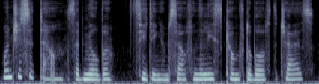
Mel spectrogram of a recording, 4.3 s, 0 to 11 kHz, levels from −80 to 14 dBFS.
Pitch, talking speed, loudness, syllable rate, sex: 205 Hz, 210 wpm, -17 LUFS, 5.3 syllables/s, female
